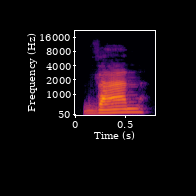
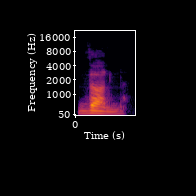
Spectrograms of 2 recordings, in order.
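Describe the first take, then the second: First: The word has a full, clear vowel. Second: The word has a reduced, weak vowel.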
